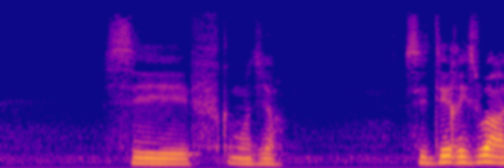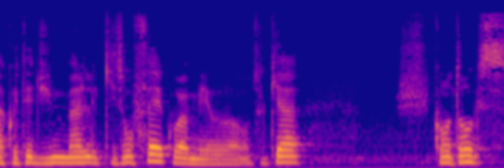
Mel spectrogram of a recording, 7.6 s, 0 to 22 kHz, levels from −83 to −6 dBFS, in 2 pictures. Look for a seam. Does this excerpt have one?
no; 0 cuts

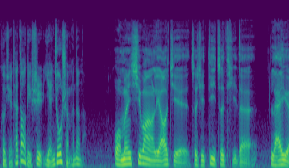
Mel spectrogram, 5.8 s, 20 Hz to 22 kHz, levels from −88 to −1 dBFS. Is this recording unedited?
no; 1 cut; at 2.1 s

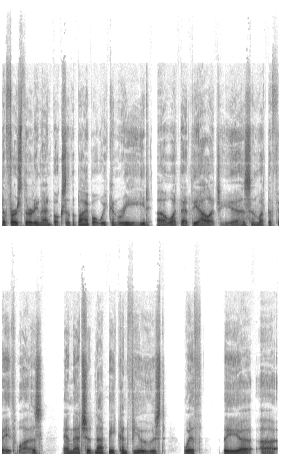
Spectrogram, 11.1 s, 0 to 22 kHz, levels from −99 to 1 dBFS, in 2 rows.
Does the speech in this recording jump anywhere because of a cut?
yes; 1 cut; at 3.0 s

